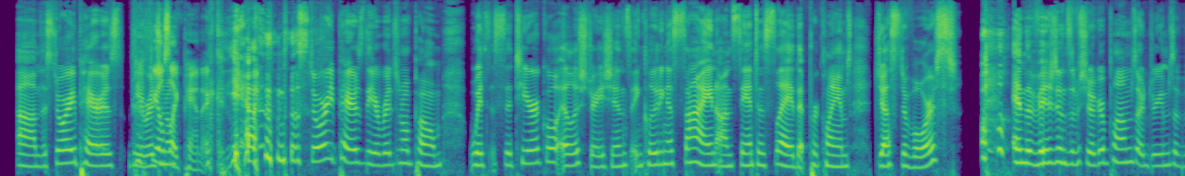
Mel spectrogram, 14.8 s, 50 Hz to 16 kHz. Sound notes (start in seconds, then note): 2.6 laughs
